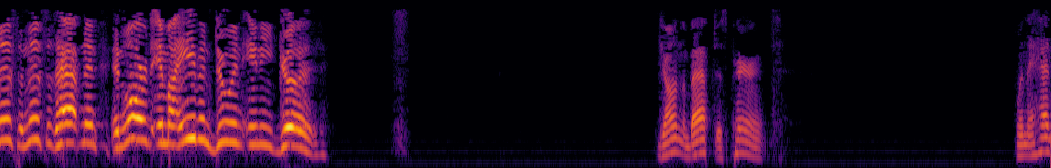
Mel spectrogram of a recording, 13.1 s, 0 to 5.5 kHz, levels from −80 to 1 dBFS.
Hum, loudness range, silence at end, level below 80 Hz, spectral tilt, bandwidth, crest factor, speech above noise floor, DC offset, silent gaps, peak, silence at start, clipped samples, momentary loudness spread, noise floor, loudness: 60 Hz at -70 dBFS; 22 LU; 0 s; -70 dBFS; -8 dB/octave; 5 kHz; 20 dB; 54 dB; under 0.1%; none; -4 dBFS; 0 s; under 0.1%; 20 LU; -74 dBFS; -19 LUFS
